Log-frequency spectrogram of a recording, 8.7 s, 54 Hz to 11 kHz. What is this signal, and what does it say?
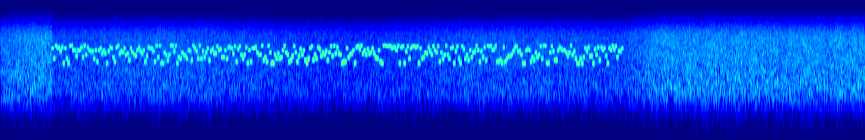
Multi-tone FSK (Olivia or MFSK type), about 1000 Hz wide, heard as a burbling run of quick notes, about 62.5 baud, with radio static.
